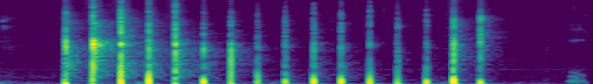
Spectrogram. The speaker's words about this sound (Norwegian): Men først, mine herrer, jeg vil vi skal løfte våre glass og skåle, så alle hører det, for Ada Hegerberg.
